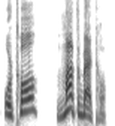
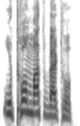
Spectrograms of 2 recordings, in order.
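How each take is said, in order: First: The pause comes after the first word. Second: The pause comes after the second word.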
